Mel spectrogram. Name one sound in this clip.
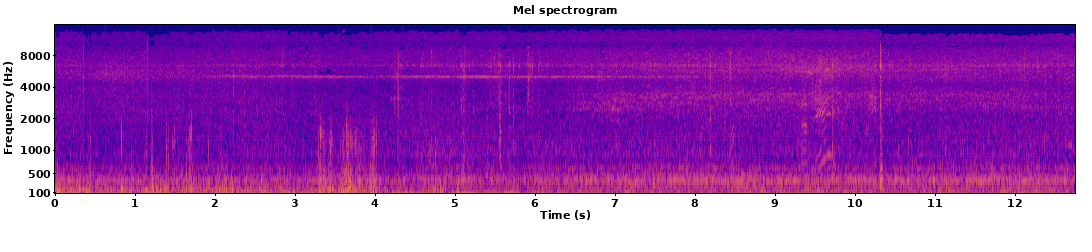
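Wind buffets and rumbles loudly across the microphone while travelling outdoors.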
